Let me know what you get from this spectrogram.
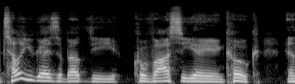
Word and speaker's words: Courvoisier: I lose that first R, and I go Courvoisier. – Courvoisier, that's what I know it as, too.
